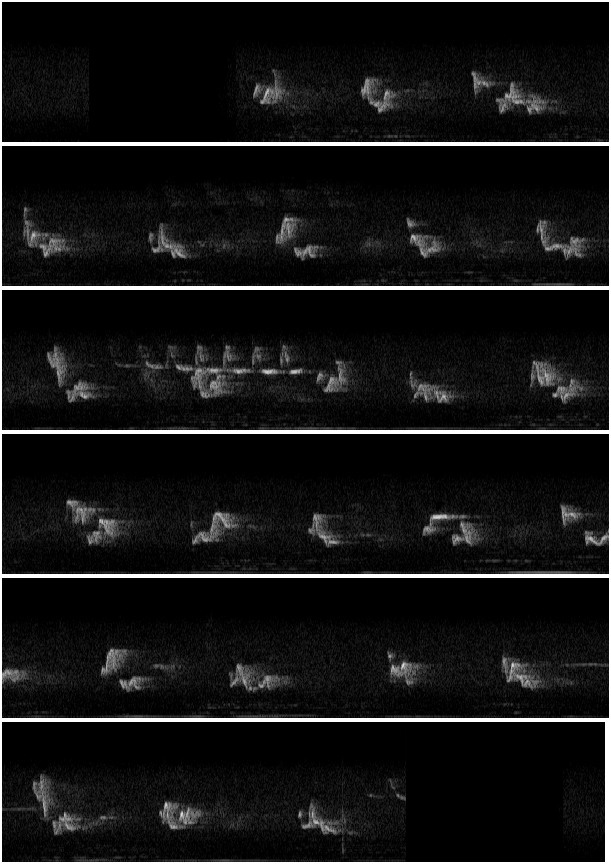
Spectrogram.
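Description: A bird calling over and over: short, high notes that slide downward, repeated more than once a second.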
